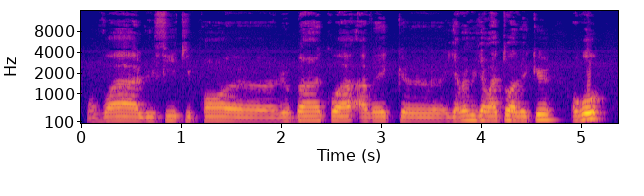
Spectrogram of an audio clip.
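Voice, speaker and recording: A man hosting a live manga reaction, retelling the chapter excitedly with lots of fillers and laughter, his voice jumping up high when he jokes. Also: moderate pace. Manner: jumps up high when joking.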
